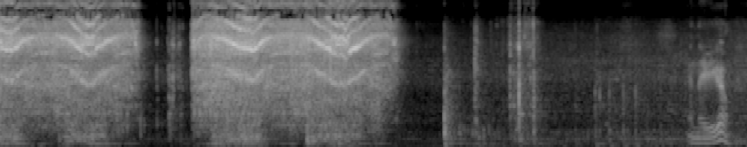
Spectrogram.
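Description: A power drill whines loudly in two long bursts as it bores into wood for a butt joint, then stops; afterward come a few clicks and handling knocks, and a short whirring sound near the end.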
